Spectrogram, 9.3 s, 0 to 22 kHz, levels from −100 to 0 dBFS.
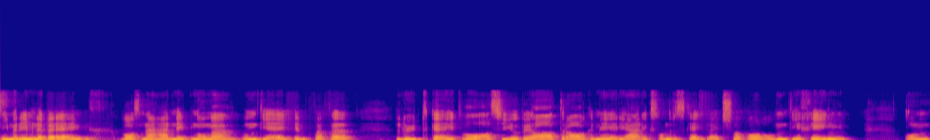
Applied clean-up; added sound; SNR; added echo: neural mask model DeepFilterNet 3.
